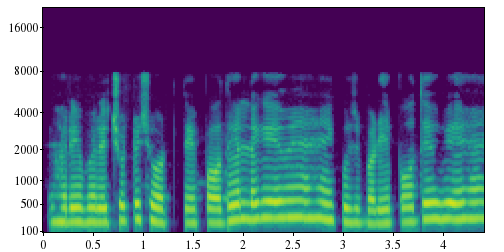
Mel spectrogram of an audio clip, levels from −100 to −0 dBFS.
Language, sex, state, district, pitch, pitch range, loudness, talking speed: Hindi, female, Bihar, Bhagalpur, 230 Hz, 215-260 Hz, -16 LUFS, 150 wpm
